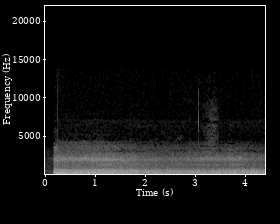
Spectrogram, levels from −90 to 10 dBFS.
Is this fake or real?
real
